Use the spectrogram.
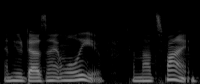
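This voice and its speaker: Twenties woman podcast cohost, smooth clear voice, kinda lowish, says like a lot. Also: moderate pace. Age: 20s. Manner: reflective, says "like" often. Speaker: podcast co-host. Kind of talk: casual chat.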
